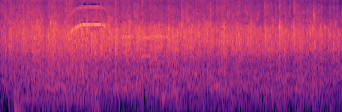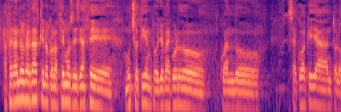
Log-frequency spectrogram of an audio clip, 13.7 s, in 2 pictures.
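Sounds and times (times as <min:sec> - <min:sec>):
audience applause: 0:00.0 - 0:07.8
brief whistle: 0:01.4 - 0:02.3
speech: 0:06.9 - 0:13.6.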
